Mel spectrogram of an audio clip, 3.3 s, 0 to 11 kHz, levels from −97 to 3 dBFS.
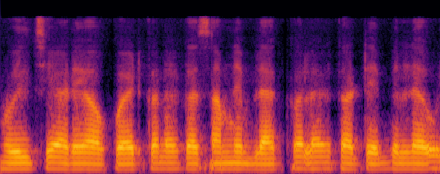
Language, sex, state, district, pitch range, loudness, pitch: Hindi, male, Chhattisgarh, Raipur, 105-110 Hz, -18 LUFS, 110 Hz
